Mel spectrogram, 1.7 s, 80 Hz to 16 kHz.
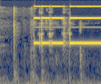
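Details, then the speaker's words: Makita DCS592 cordless circular saw with no power, multimeter continuity test across switch terminals: probe clicks then steady high buzz with one brief dropout; switch good, fault traced to controller board. "So you hear that buzz? That's telling us we're okay there. So the switch is good"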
